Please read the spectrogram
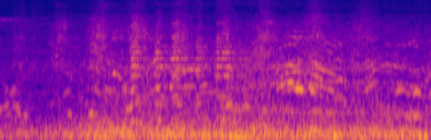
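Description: Background voices of children and adults chattering, with a high-pitched child's voice about a second and a half in, over a steady low rumble.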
